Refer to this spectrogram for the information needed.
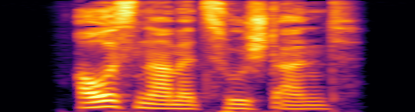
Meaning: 1. irregular situation 2. state of emergency 3. state of exception
- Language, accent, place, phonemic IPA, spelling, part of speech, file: German, Germany, Berlin, /ˈʔaʊ̯snaːməˌtsuːʃtant/, Ausnahmezustand, noun, De-Ausnahmezustand.ogg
